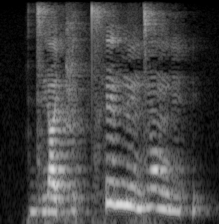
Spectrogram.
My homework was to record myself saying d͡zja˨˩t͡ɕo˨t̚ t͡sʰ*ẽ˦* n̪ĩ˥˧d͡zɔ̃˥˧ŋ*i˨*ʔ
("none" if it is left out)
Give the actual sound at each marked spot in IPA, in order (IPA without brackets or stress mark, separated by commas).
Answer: e˦, i˨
